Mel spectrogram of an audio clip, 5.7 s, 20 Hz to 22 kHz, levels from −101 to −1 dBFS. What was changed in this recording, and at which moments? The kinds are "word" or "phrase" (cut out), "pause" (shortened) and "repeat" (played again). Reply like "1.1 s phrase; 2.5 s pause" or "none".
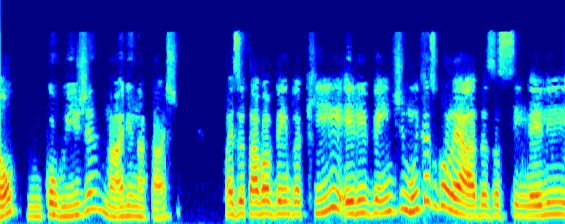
none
